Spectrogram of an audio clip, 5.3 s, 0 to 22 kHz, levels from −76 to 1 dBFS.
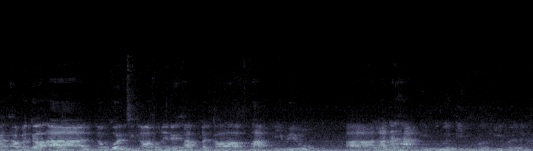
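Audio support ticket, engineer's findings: Nothing to report on this speech clip: no dropouts, glitches or other faults turned up anywhere in the recording.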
